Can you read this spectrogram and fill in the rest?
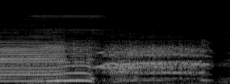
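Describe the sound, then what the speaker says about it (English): Hungry cows and calves on a Wimauma farm moo loudly and near, a long drawn-out low call followed by another overlapping moo and a shorter bellow at the end. "This mooing makes farmer Scott Nismith sick to his stomach."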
